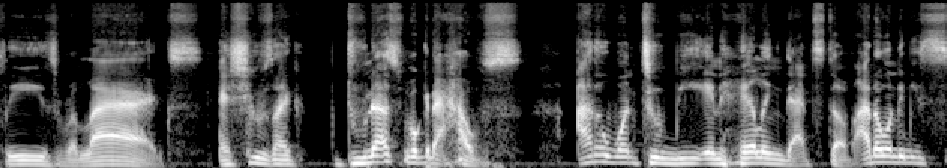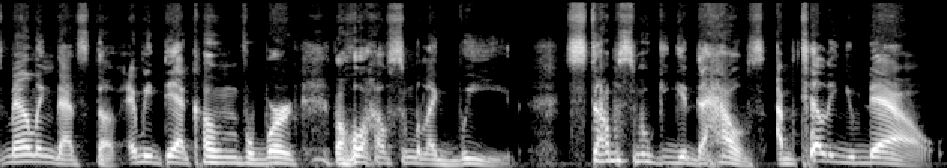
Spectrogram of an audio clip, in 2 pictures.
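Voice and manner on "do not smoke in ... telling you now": ordinary talk, nothing marked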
